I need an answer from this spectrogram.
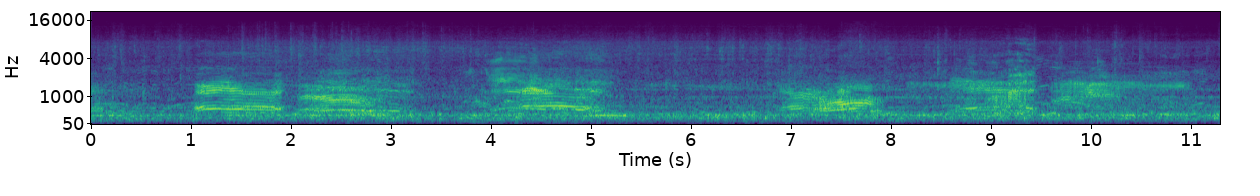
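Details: Calves being branded at Hato Las Carmelitas during plains ranch work. Distinct moos with a quavering tone come about every one to two seconds in bursts, with pauses between groups, over a constant noisy backdrop.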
